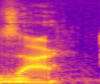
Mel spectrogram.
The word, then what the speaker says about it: czar: I mean, I like the word czar. – I mean, think about I don't. It sounds super important. it does. It's got a silent C. There are no words that have silent C's.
